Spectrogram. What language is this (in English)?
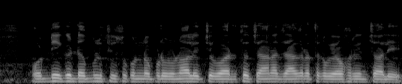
Telugu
